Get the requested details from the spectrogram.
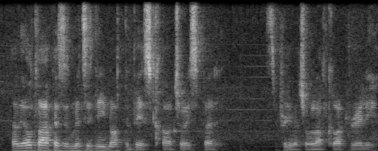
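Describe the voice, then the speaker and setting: Somewhat breathy speech at a fairly quick pace with fairly even intonation. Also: man. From South Africa. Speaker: gaming streamer. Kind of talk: casual livestream gameplay commentary. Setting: livestream.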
